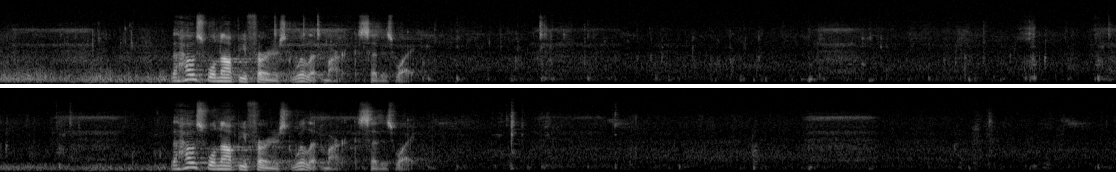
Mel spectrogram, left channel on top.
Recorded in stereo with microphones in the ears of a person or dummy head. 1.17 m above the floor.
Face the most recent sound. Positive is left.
turn(degrees=5)  # may be behind; listen again after turning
